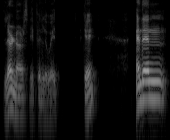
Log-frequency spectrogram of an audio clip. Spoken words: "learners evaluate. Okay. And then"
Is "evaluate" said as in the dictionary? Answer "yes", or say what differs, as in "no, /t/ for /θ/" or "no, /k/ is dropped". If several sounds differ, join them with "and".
no, /f/ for /v/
